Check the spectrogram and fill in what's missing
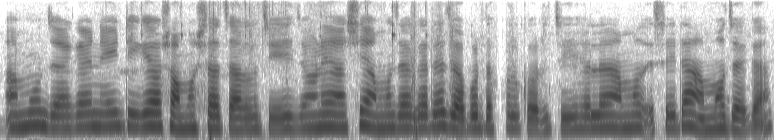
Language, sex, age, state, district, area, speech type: Odia, female, 30-45, Odisha, Malkangiri, urban, spontaneous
